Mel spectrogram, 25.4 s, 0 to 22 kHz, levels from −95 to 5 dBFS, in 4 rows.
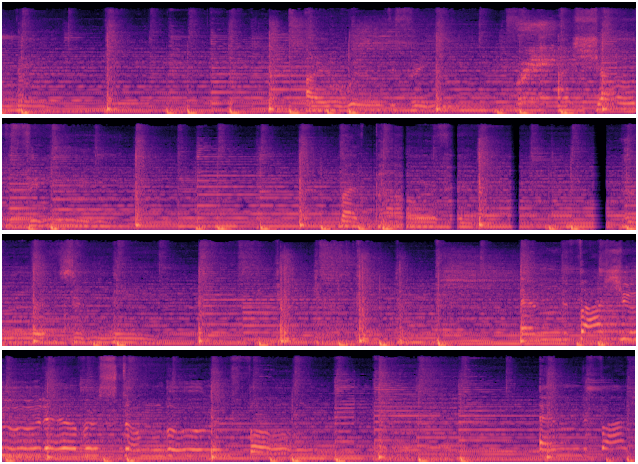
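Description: From 10.03 to 10.39 s there are repeated stalls, a stutter. Packets arrived late, so the jitter buffer kept running dry. The receiver extended the last sound four times, about 78 ms in all. The longest gap is 44 ms. About a fifth of that stretch is filler, so the sound drags and catches.

Two short stalls from a late packet follow, at 10.83 s and 11.42 s. Each time a packet missed its slot. The receiver held the previous sound until it came: 61 ms, then 90 ms. Nothing is lost, but a sound hangs on too long, with a faint buzz or dip.

At 12.25 s a call audio freeze lasts until 12.39 s. The sound is drawn out as a fading buzz or hiss for about 130 ms. The last 20 ms fall to silence. Then the audio resumes where it stopped. Packets were likely held up in transit, emptying the buffer.

From 15.66 to 17.83 s comes a jitter buffer speed-up. Too much audio had built up in the buffer. The receiver trimmed tiny pitch-period slices, around a tenth of a second in total. 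Playback runs about 4% fast at the same pitch.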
